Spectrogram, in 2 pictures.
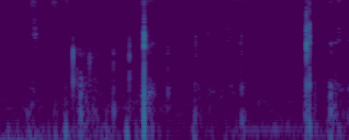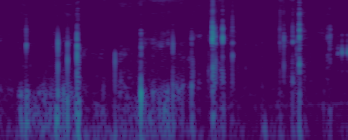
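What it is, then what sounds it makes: Plastic condiment bottle tapped and scratched. Long nails tap and scratch a small labeled plastic condiment bottle with a red plastic cap, all over the cap and the body. Quiet, dry, sharp ticks and clicks come at an irregular pace, with a soft scratchy rustle building in the middle. Each tap stops dead with no ring.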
